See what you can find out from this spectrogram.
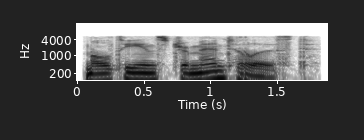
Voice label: "multi-instrumentalist", English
